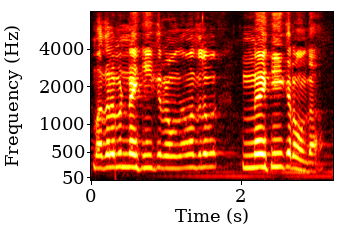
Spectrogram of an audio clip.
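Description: A man's voice: high voice, steady tone, moderate pace, a little hiss or hum, lightly acted. A man playing a whiny lovesick son. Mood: pleading. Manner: whining, pleading. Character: whiny lovesick son missing his wife.

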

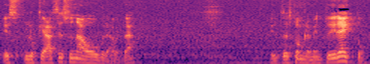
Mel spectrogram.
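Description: A man teaching Greek grammar in a slow lecture, thinking aloud with many fillers and asking himself rhetorical questions. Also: mid-range voice, gravelly, sharp tone, slight background noise. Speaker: Bible exegesis teacher.

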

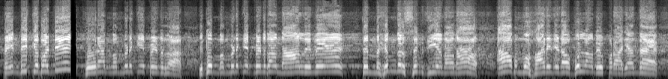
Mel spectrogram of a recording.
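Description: Male kabaddi commentator, Punjabi accent, sharp and extremely high, repeating lines rhythmically in live rural sports calls. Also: fairly even intonation, brisk, few pauses. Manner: repeats phrases in a rhythmic run.

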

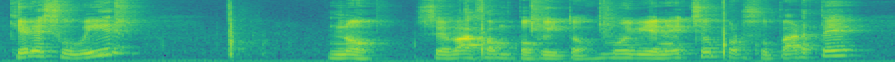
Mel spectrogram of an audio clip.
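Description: A young man giving excitable live commentary while playing a tennis video game, shouting at key points. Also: fairly high pitch, measured pace, noisy background. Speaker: gaming YouTuber.

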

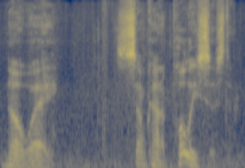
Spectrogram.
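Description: An actor playing a quick-witted adult male adventurer in a video game, with dry, sarcastic quips. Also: mid-range voice, animated, natural voice. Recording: game audio with boat and water noise.

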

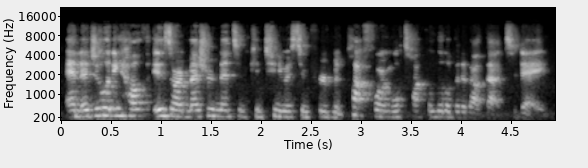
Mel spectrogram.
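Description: A woman's voice: medium pitch, steady tone, rapid-fire, bright, forceful tone, low-quality recording. A woman from Sudan hosting a webinar over a video call, upbeat and peppered with filler ums. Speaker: webinar host. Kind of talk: webinar presentation. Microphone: webcam on video call.

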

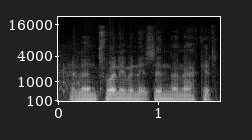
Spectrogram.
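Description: A man's voice: fairly high pitch, darkish tone, a little hiss or hum. A man hosting a casual gaming session, playful and chatty, who drifts into song and silly voices. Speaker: let's play host. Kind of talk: casual chat while gaming.

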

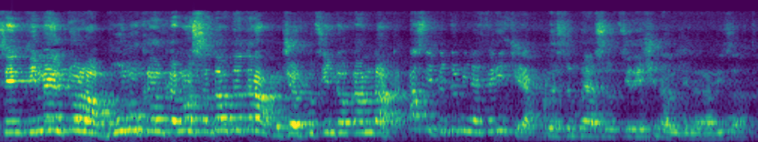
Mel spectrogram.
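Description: Young guy acting as a cocky lazy schemer, high voice, big echoey theatre sound from far off. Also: lively intonation. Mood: boastful. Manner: swaggering, theatrical, laughing at his own schemes. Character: boastful cynical young man-about-town, idle schemer. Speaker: stage actor. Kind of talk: live stage comedy acting. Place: small cafe theatre stage, indoors. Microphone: far camera mic. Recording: echoey theatre, distant mic, noise.

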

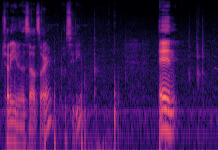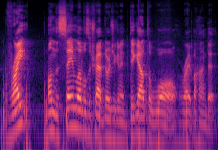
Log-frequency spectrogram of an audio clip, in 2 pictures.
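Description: A man's voice: medium pitch, animated, normal speed, long pauses, sharp tone, slight background noise. A man casually narrating a game-building tutorial step by step, upbeat and playful with little sound effects. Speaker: Minecraft video creator.

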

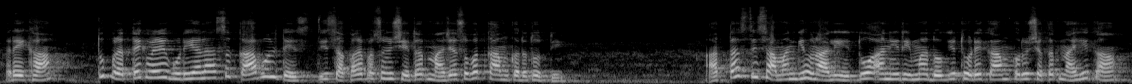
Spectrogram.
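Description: A woman's voice: on the high side, normal speed, lightly acted. A stern village farmer and father from a storybook, voiced by a woman narrator. He talks firmly and with reproach, in a raised, plain voice. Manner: firm, reproachful.

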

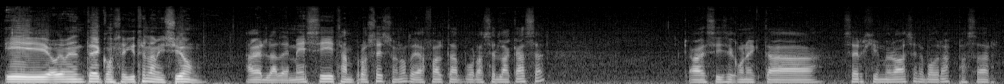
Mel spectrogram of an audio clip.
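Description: A man's voice: mid-range voice, flat delivery, normal speed, a little hiss or hum, rough recording. Young man streaming a game. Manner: casual, swearing, frustrated outbursts. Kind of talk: live gameplay commentary.

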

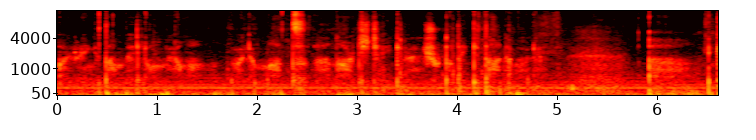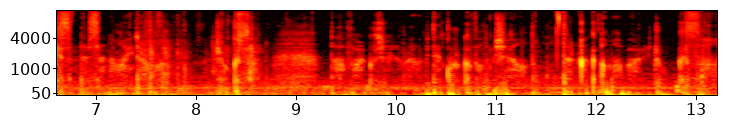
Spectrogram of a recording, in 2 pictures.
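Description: Sitting in a furnished living room at home, a middle-aged ASMR creator keeps her voice to a soft late-night whisper, talking fast right up against a furry mic. Her chatter is loose, meandering, and self-deprecating.

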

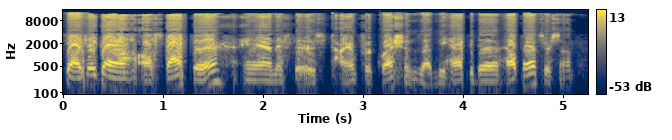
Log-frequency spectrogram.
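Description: Soft-spoken man presenting a science webinar. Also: lowish voice, normal speed, creaky, husky, dry recording, low-quality recording. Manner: earnest, explanatory, with frequent fillers.

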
